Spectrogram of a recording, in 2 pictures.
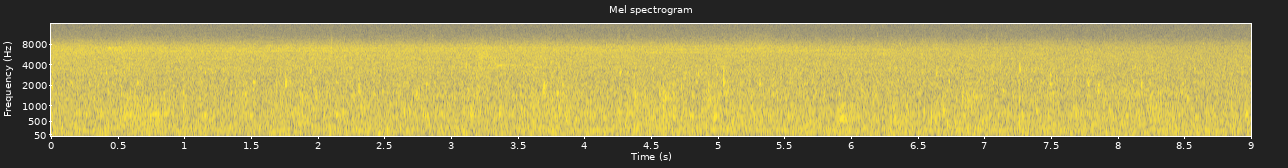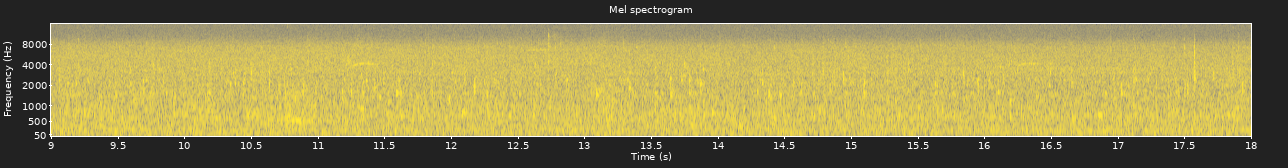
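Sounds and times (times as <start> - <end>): creek water rushing: 0.0 - 18.0.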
